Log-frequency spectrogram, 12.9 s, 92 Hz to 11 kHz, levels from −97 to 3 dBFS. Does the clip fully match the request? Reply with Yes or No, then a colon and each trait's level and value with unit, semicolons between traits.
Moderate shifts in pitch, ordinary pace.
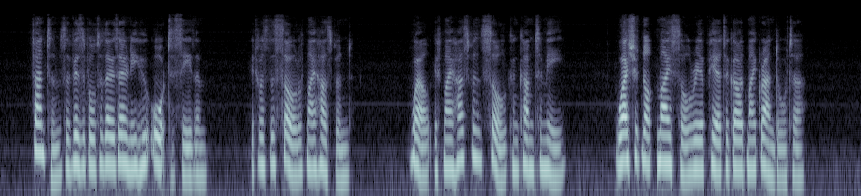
Yes: average, 3.5 semitones; average, 165 wpm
